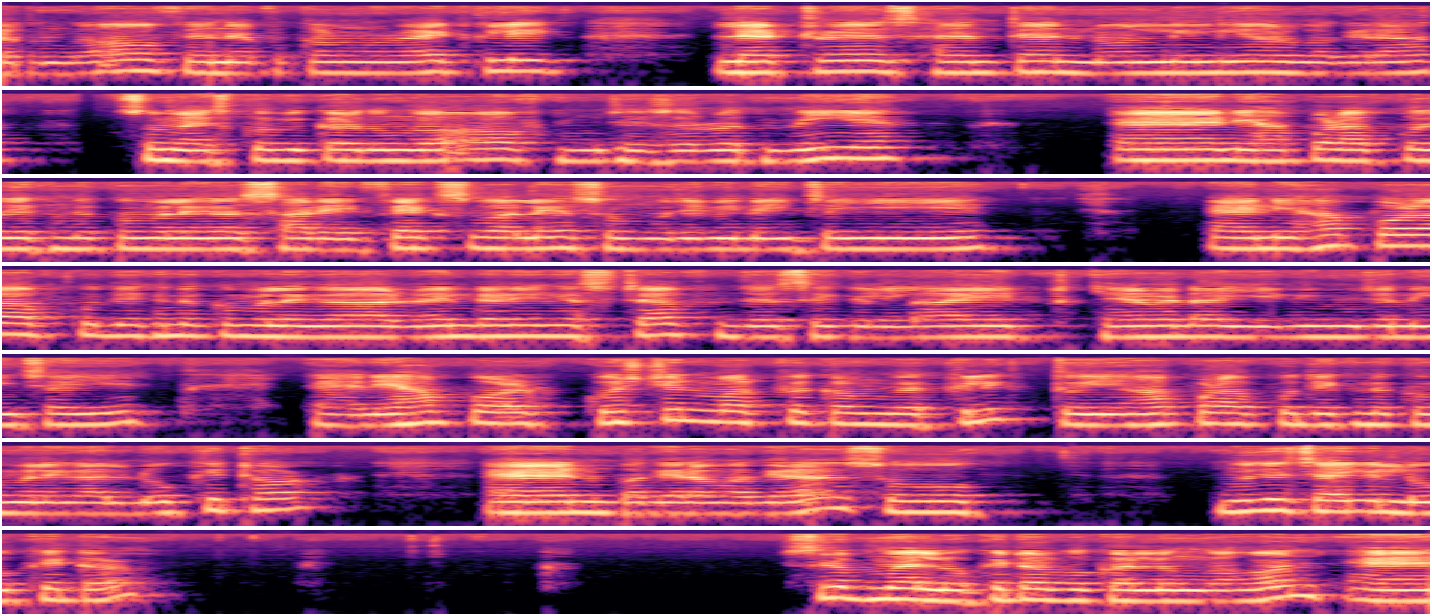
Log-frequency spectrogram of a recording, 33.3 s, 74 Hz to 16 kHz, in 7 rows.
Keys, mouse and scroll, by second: 4.2 click, 8.2 right click, 10.6 click, 14.0 right click, 17.6 click, 21.4 right click, 27.8 click, 28.8 right click, 30.6 click.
